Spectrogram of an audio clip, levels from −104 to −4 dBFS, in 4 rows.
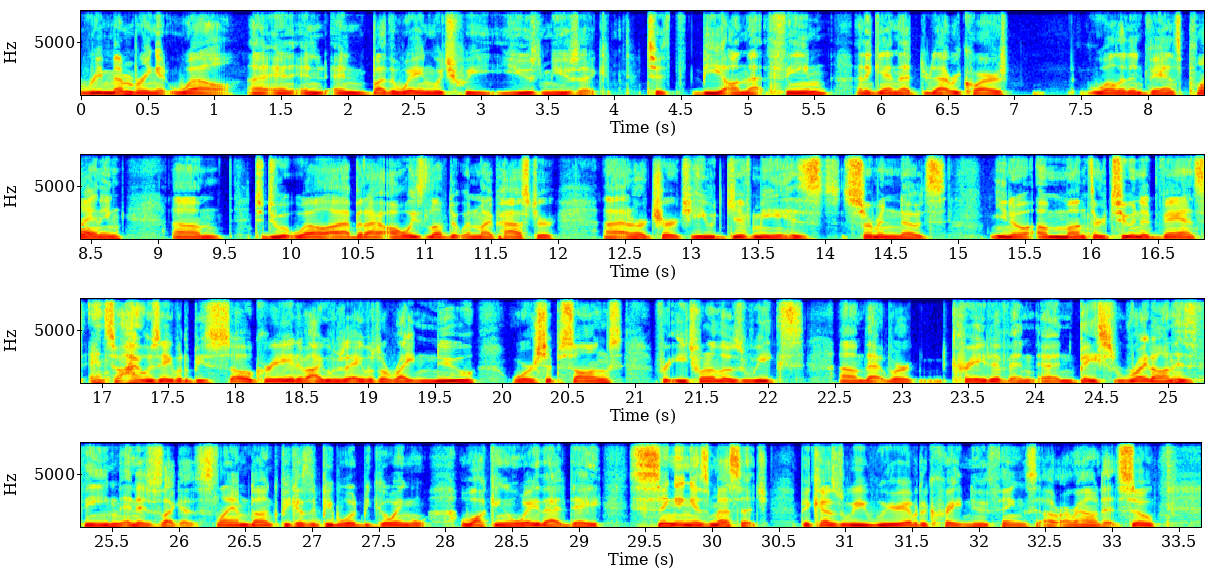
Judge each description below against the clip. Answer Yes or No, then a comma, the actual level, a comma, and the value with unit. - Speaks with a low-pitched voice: Yes, low, 120 Hz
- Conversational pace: No, fast, 230 wpm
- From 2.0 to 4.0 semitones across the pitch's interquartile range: Yes, average, 3.1 semitones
